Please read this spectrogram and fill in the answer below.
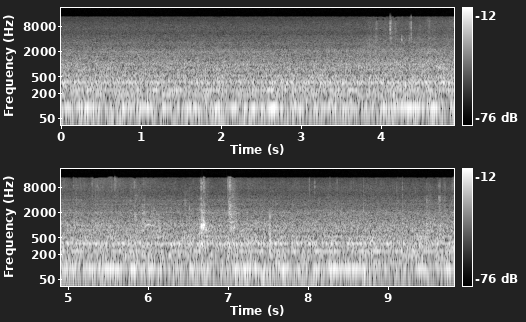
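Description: Steady low mechanical hum, like an engine or machinery running, with a couple of faint clicks about seven seconds in.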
